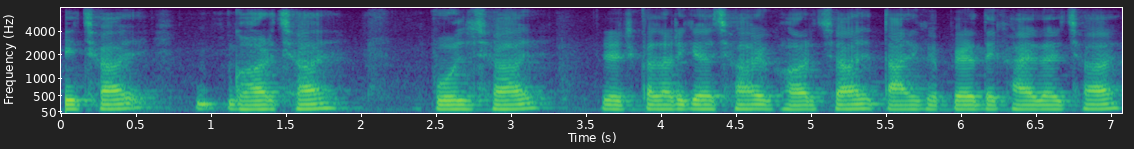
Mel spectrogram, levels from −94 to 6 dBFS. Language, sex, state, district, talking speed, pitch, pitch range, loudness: Maithili, male, Bihar, Samastipur, 145 wpm, 125 Hz, 120-130 Hz, -17 LUFS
